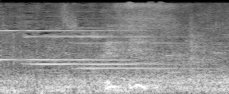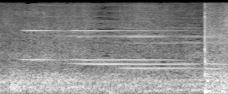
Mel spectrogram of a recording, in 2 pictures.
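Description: A sustained electric bell rings steadily in a parliament chamber for several seconds, calling deputies to vote, its bright metallic tone holding with little variation over a murmur of background chatter and movement.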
